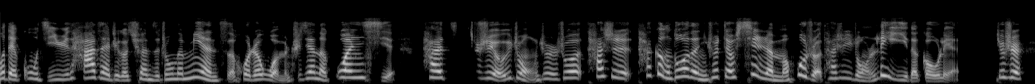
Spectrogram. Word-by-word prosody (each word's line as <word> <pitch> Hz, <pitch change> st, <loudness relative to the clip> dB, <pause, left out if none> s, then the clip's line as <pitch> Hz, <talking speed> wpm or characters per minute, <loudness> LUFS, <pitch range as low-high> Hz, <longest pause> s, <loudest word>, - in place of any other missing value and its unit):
我 285 Hz, -, +1 dB
得 225 Hz, -, +4 dB
顾 270 Hz, +4 st, -7 dB
及 205 Hz, +2 st, -6 dB
于 225 Hz, +1 st, -2 dB
他 295 Hz, +2 st, +6 dB
在 275 Hz, -5 st, 0 dB
这 215 Hz, -1 st, -5 dB
个 190 Hz, -, -2 dB
圈 235 Hz, +1 st, -3 dB
子 200 Hz, -, -7 dB
中 235 Hz, +4 st, -5 dB
的 250 Hz, -, -2 dB
面 280 Hz, -, +1 dB
子， -, -, -7 dB
或 230 Hz, -2 st, -2 dB
者 225 Hz, +1 st, +3 dB
我 225 Hz, -, 0 dB
们 -, -, -12 dB
之 -, -, -6 dB
间 285 Hz, +2 st, 0 dB
的 -, -, 0 dB
关 320 Hz, 0 st, +4 dB
系， 385 Hz, +8 st, -6 dB, 0.3 s
它 315 Hz, -1 st, +5 dB
就 310 Hz, -, -29 dB, 0.3 s
是 285 Hz, -1 st, +1 dB
有 -, -, +2 dB
一 -, -, -5 dB
种 260 Hz, -8 st, -3 dB
就 260 Hz, -, -6 dB
是 245 Hz, -, -4 dB
说 300 Hz, +3 st, +2 dB
它 365 Hz, -, +1 dB
是 320 Hz, -8 st, 0 dB
它 420 Hz, +2 st, -7 dB
更 415 Hz, -, +2 dB
多 370 Hz, +2 st, +3 dB
的 295 Hz, -, +5 dB
你 215 Hz, -5 st, -4 dB
说 335 Hz, -, -3 dB
叫 320 Hz, -2 st, +3 dB
信 440 Hz, -, 0 dB
任 220 Hz, -4 st, +4 dB
吗？ 185 Hz, 0 st, -1 dB
或 430 Hz, -, +2 dB
者 295 Hz, -, 0 dB
他 280 Hz, 0 st, -5 dB
是 295 Hz, -, -9 dB
一 280 Hz, -, -8 dB
种 -, -, -5 dB
利 420 Hz, -, +3 dB
益 190 Hz, -, -3 dB
的 150 Hz, -, -1 dB
勾 145 Hz, -, -2 dB
连。 -, -, -6 dB, 0.4 s
就 330 Hz, -, -3 dB
是 295 Hz, -4 st, +5 dB
285 Hz, 335 characters per minute, -24 LUFS, 230-320 Hz, 0.4 s, 他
